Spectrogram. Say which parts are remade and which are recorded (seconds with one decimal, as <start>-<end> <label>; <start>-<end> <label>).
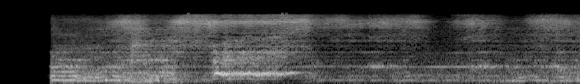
0.0-4.1 remade; 4.1-4.7 recorded; 4.7-5.8 remade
